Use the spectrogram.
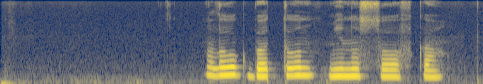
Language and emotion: Russian, sad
